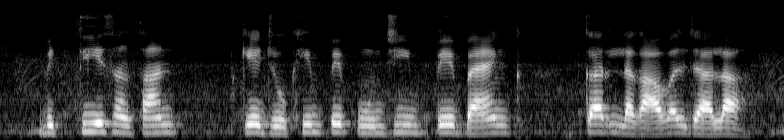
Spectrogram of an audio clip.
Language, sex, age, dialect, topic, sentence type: Bhojpuri, female, 25-30, Western, banking, statement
